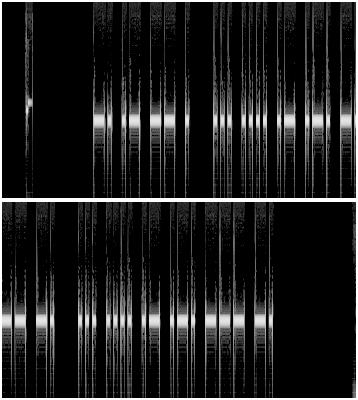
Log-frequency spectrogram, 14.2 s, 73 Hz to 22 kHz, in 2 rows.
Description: Morse code, heard as a keyed tone, about 17 wpm, 700 Hz. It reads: NAME SHARON SHARON
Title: K1USN SST QSO Practice 17wpm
